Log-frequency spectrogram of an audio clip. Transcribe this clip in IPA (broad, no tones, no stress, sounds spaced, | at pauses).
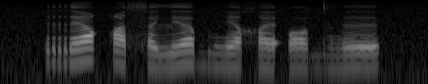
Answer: r ɛ q e s ɐ lʲ ɐ bʱ e χ ɛ ʔ ɔ dʱ ɘ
